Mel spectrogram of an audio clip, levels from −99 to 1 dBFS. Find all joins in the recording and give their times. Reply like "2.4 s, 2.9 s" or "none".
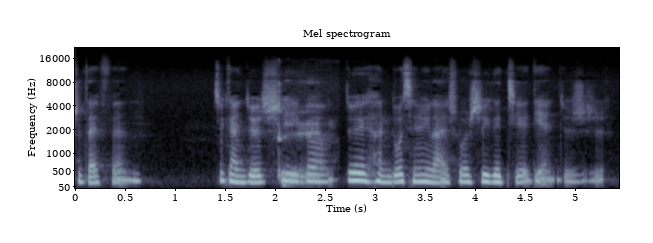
2.6 s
